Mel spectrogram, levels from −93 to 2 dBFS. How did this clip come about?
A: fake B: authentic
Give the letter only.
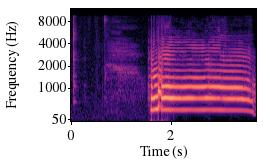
B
